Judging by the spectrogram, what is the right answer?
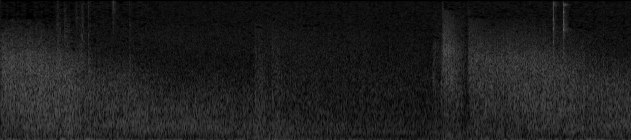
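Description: Naval guns in Ultimate Admiral Dreadnoughts boom as heavy, dense rumbling blasts that roll continuously, with a couple of sharper reports standing out and no talk.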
